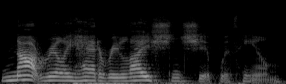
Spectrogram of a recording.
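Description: A woman's voice: sits low, sing-song, unhurried, fairly bright tone. A woman with a Texas accent, a guest minister sharing her testimony in an earnest storytelling way. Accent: Texan. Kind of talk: personal testimony.

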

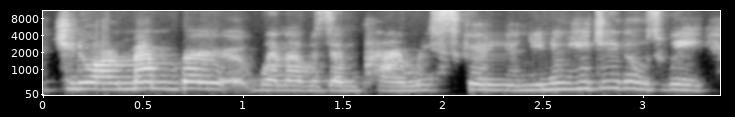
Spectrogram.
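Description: A woman's voice: mid-range voice, fast. A woman from Belfast with a Northern Irish accent, talking in a chatty, reflective, slightly hesitant way as an interview guest. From Belfast, Northern Ireland. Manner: chatty, hesitant, circling back with hedges. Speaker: university senior lecturer, interview guest. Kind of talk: casual reflective personal interview.

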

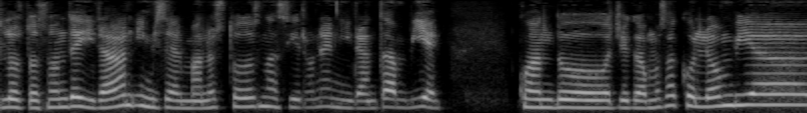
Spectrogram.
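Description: A woman's voice: mid-range voice, no room sound, clean studio sound. A woman from Iran whose first language is Persian, a guest in a casual interview, talking hesitantly with many fillers and small laughs.

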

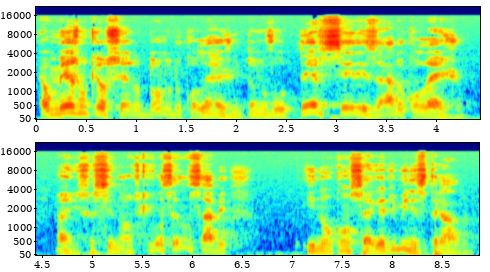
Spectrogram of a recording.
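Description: A man's voice: fairly high pitch, sing-song, brisk, husky. A man in his forties with a São Paulo Brazilian accent, answering interview questions as a candidate in an emphatic, repetitive, oratorical way. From Guarulhos, São Paulo, Brazil. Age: 40s. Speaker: political candidate being interviewed.

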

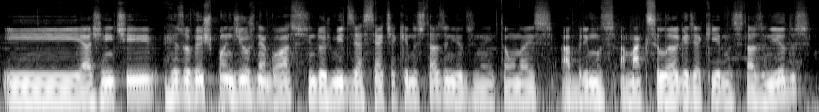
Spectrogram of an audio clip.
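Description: A man from Rio de Janeiro with a Carioca accent, a shop owner calmly explaining his business in an interview, with hesitant fillers. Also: on the low side, a little fast, hardly any pauses, recorded from a distance. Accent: Carioca Portuguese. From Rio de Janeiro, Brazil. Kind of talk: interview answers.

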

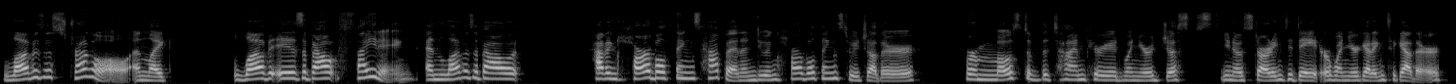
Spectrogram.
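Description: A woman's voice: a little high, normal speed, no echo, clean studio sound. A woman hosting a podcast, talking casually and emphatically with strong opinions and a lot of "like". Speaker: podcast host. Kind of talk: casual conversational podcast talk.

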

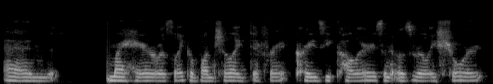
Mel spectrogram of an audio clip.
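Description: A teenage girl talks casually and chattily, with her speech packed with fillers. Her voice sits a little on the low side for a girl. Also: monotone, moderate pace, darkish tone, husky. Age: teens. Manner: chatty, filler-heavy, giggly. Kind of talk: casual group conversation.

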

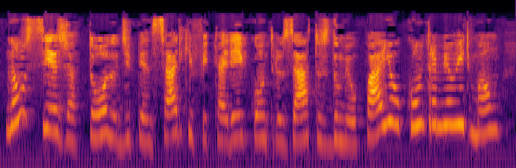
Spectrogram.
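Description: Radio drama: loyal young woman, high husky voice, gentle yet firm, earnest formal delivery. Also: animated, moderate pace. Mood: firm, indignant. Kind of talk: radio soap opera acting.

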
